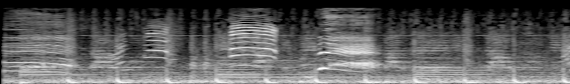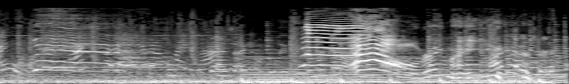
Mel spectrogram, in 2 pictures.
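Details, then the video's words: Goat copying noises made by a man: wavering, quavering bleats with rising and falling tones, trading back and forth with the man's own imitative calls and speech, with music-like sounds in the background. "Goat copying guy making noises."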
